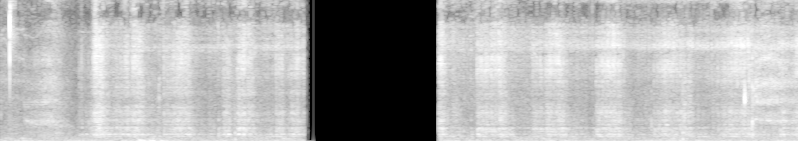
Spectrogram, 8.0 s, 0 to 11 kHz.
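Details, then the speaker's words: Axial SCX24 1/24 RC crawler with FairRC Van Go body and basic Fury Tech brushless starter system, crawling over obstacle under load: harsh gritty rasping pulsing about twice a second; owner suspects gear mesh set way too tight. "But I've never had one sound like this. I have a feeling I've got my mesh way too tight is probably what's going on."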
